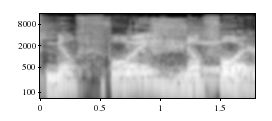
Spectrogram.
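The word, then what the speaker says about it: mille-feuille: How do you pronounce this? Milfoy, right? – Yeah.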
